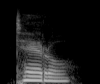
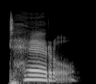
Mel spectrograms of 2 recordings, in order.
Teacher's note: With tero, again, we find a two-syllable word with the stress on the first syllable.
